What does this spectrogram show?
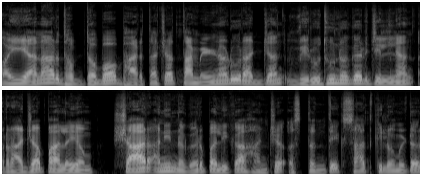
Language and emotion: Goan Konkani, neutral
